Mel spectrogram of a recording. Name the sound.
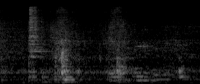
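stirring masala chicken biryani in a pot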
